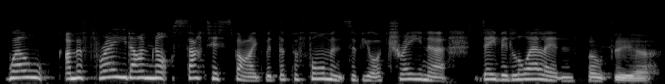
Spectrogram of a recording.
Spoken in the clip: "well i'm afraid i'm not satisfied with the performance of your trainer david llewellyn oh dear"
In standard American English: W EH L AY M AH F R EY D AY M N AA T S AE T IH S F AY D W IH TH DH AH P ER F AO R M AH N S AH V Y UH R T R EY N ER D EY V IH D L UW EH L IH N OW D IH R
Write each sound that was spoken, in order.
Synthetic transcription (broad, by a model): W EH L AY M AH F R EY D AY M N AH T S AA T IH S F AY D W IH DH AH P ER F AO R M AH N S AH V Y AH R T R EY N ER D EY V IH D L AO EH L IH N OW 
